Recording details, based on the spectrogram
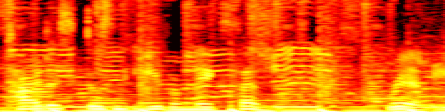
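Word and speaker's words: Tidus: Kingdom Hearts right and we always pronounced it like Titus but like in the in Kingdom Hearts it's like tits and it's not it's not tittis it's Titus I'm telling you we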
